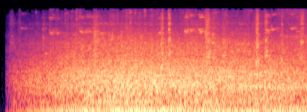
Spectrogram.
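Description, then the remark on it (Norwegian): Tanks of the Iraqi army advancing toward the city centre of Mosul, Iraq, in a steady, heavy rumble: deep engine drone with grinding, clanking track noise and occasional metallic squeaks, rising quickly and holding loud throughout, with no voices. “Lyden av stridsvogner i framrykking.”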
